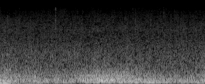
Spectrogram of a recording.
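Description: Thunderstorm: steady rain with a low rumble of thunder.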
